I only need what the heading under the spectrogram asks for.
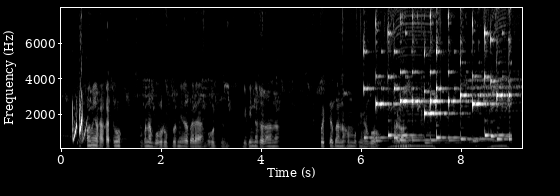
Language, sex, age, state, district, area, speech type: Assamese, male, 18-30, Assam, Barpeta, rural, spontaneous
